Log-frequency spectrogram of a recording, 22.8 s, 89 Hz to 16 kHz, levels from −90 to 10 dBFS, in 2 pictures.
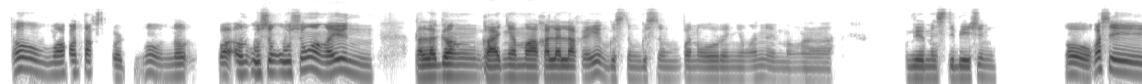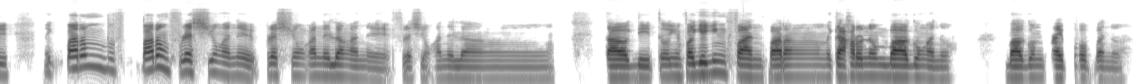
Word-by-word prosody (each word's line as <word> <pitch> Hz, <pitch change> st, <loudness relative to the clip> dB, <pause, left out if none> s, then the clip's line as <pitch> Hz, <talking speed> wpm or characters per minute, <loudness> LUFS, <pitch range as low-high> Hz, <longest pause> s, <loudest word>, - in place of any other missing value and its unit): Oo, 220 Hz, -3 st, 0 dB
mga 170 Hz, +2 st, 0 dB
contact 185 Hz, 0 st, -2 dB
sport. 140 Hz, -2 st, -11 dB, 0.2 s
Oo, 170 Hz, -5 st, -9 dB
no 155 Hz, +1 st, -5 dB, 0.7 s
usong-uso 180 Hz, +3 st, -2 dB
nga -, -, +5 dB
ngayon 205 Hz, +1 st, +4 dB, 0.6 s
talagang 145 Hz, 0 st, +3 dB
ganyang 140 Hz, +1 st, +3 dB
mga 140 Hz, -1 st, +5 dB
kalalakihan 135 Hz, +4 st, +1 dB
gustong-gustong 130 Hz, -1 st, -13 dB
panoorin 125 Hz, -1 st, -9 dB
yung 125 Hz, 0 st, -16 dB
ano, 135 Hz, 0 st, -15 dB
eh, 125 Hz, -, -16 dB
yung 120 Hz, -, -22 dB
mga 115 Hz, 0 st, -18 dB, 1.0 s
women's 130 Hz, -1 st, -4 dB
division 135 Hz, +1 st, -6 dB, 0.7 s
Oo 165 Hz, -4 st, 0 dB
kasi 190 Hz, -8 st, +1 dB, 0.6 s
parang, 250 Hz, 0 st, +2 dB, 0.3 s
parang 230 Hz, +4 st, +3 dB
fresh 195 Hz, 0 st, -2 dB
yung 180 Hz, -3 st, -7 dB
ano, 155 Hz, -3 st, -7 dB
eh, -, -, -10 dB
fresh 155 Hz, -1 st, -5 dB
yung 155 Hz, -, -12 dB
kanilang 150 Hz, 0 st, -3 dB
ano 130 Hz, -1 st, -12 dB
,eh, 115 Hz, -1 st, -12 dB
fresh 125 Hz, -, -12 dB
yung -, -, -24 dB
kanilang, 130 Hz, 0 st, -8 dB, 1.2 s
tawag 140 Hz, -1 st, +6 dB
dito 140 Hz, +1 st, -6 dB
yung 150 Hz, -1 st, -9 dB
pagiging 170 Hz, +3 st, +3 dB
fan 145 Hz, -2 st, +4 dB
parang 145 Hz, 0 st, +1 dB
nagkakaroon 150 Hz, +1 st, +3 dB
ng 150 Hz, -1 st, -4 dB
bagong 140 Hz, -1 st, +6 dB
ano, 130 Hz, 0 st, -10 dB, 0.5 s
bagong 135 Hz, +1 st, +3 dB
type 135 Hz, -1 st, -1 dB
of 135 Hz, -, -4 dB
ano 120 Hz, -2 st, -10 dB
145 Hz, 135 wpm, -21 LUFS, 135-160 Hz, 1.2 s, tawag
